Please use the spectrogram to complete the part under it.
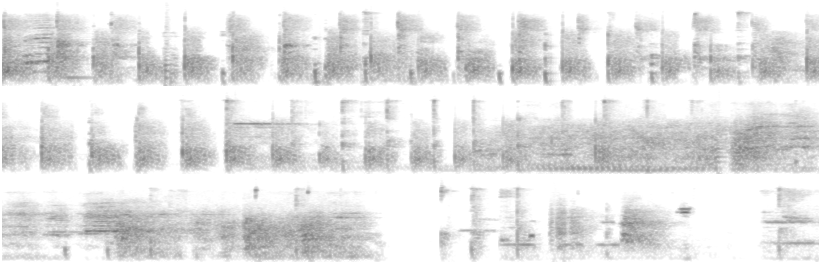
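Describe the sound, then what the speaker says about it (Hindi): An audience at a business seminar claps to welcome a guest, a sparse group giving distinct individual claps that build into a brief, fuller round before trailing off into a few scattered claps. "आप सभी लोग स्वागत कीजिए जोरदार तालियों से"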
